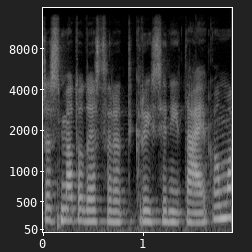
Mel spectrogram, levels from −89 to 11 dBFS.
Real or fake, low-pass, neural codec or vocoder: real; 14.4 kHz; none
